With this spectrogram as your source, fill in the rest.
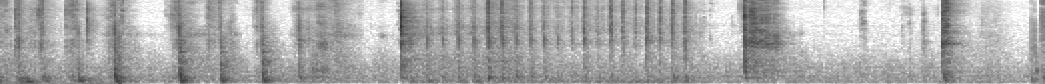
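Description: Knife chopping garlic finely on a cutting board for beef bourguignon, a quiet, close series of sharp taps in irregular bursts, some quick and rapid, others spaced apart.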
